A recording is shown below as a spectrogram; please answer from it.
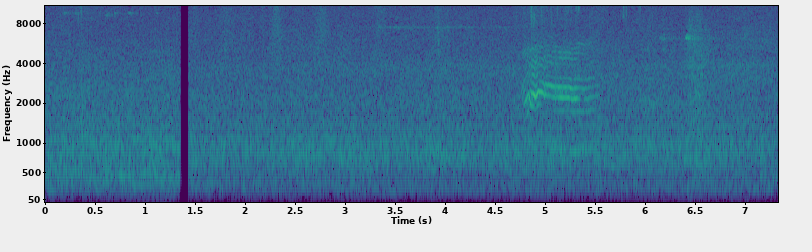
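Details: Outdoor riverbank cats in late November 2016, a kitten keeping close to a friendly young cat; one high, bright meow mid-clip against constant rushing background noise, with a brief dropout early on.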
